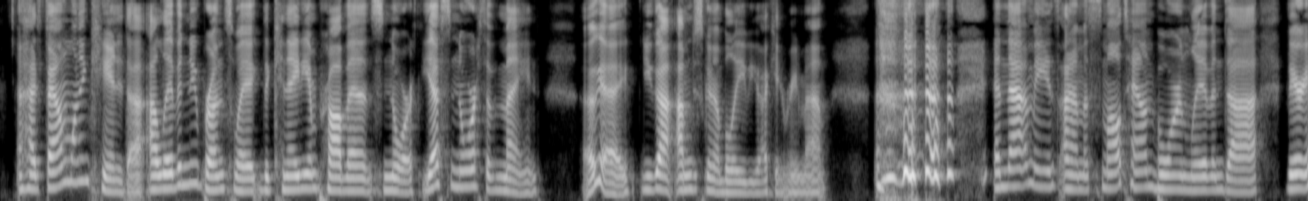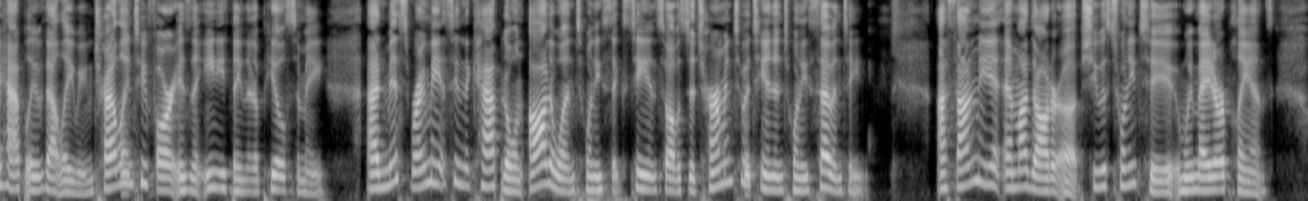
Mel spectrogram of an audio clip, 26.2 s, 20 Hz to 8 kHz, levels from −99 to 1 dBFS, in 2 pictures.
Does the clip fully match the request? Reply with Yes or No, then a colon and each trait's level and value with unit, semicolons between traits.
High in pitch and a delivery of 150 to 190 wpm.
No: high, 205 Hz; fast, 205 wpm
